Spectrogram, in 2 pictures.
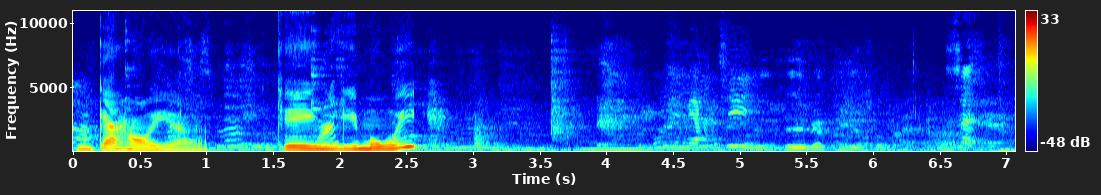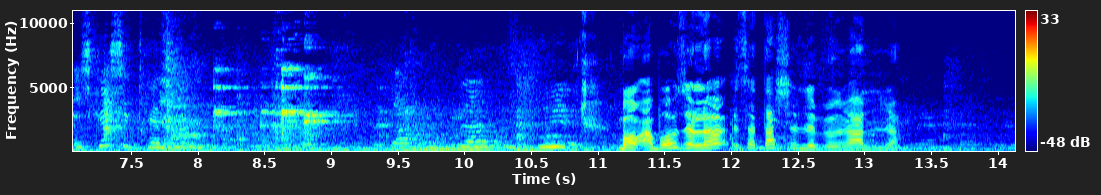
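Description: Diners chatter quietly in the background.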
